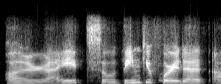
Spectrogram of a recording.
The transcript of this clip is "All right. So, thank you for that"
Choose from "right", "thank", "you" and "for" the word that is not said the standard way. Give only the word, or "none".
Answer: thank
